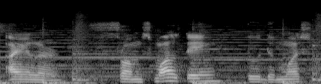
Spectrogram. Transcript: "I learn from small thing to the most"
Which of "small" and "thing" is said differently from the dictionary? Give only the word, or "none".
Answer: thing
